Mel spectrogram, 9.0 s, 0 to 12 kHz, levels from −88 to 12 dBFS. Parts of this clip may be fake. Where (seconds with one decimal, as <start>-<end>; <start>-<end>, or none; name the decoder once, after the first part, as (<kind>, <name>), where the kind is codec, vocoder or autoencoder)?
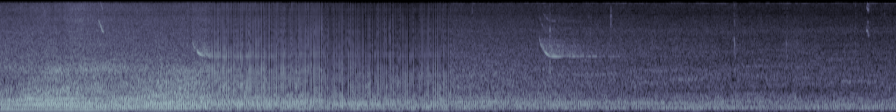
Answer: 2.1-4.5 (vocoder, BigVGAN v2)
